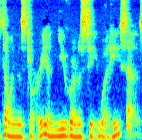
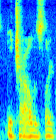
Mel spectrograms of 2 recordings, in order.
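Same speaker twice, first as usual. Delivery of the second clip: usual speaking voice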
